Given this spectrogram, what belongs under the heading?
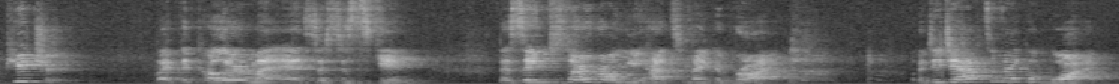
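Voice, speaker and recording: A woman's voice: high-pitched, lively intonation, moderate pace, fairly bright tone, slight background noise. A young woman performing spoken word poetry with a rhythmic, defiant delivery. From Australia. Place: theatre stage. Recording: roomy hall, mic at a distance.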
